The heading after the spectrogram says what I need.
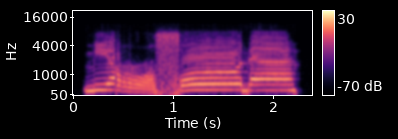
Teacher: ro sukunnya dibaca tafkhim, dibaca tebal. Maka tebalkan lagi. Mirsoda, angkat pangkal lidahnya.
